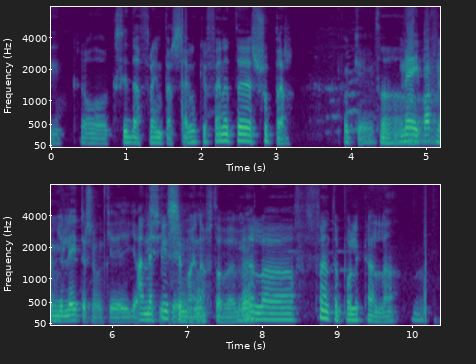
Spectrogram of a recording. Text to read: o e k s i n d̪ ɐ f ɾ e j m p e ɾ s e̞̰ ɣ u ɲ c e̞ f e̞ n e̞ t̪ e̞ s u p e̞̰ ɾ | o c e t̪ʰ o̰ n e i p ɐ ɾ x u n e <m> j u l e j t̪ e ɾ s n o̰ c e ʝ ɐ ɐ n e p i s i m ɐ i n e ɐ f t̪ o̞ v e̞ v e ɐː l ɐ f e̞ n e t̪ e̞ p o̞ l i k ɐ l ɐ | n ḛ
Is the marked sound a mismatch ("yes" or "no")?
no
